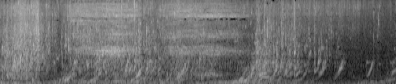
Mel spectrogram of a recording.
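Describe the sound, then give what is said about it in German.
Muffled, steady underwater ambience fills the whole stretch, a dense wash of low rumbling and bubbling with soft gurgles and faint clicks drifting through, no voices present. “Kommt, wir gehen mal für einen Moment unter Wasser.”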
